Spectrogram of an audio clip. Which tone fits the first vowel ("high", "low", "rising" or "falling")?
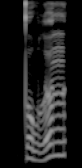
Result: low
